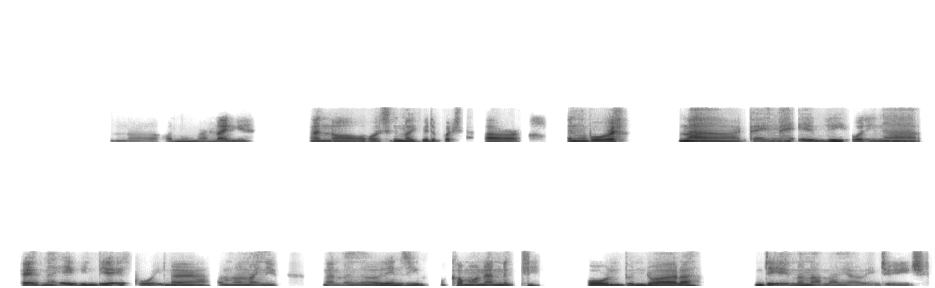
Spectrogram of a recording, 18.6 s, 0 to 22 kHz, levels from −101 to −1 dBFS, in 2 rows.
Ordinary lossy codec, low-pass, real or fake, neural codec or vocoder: MP3, 48 kbps; 5.4 kHz; fake; codec, 16 kHz, 0.5 kbps, X-Codec, HuBERT features, trained on balanced general audio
